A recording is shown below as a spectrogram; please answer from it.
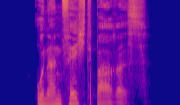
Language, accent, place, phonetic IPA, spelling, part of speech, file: German, Germany, Berlin, [ʊnʔanˈfɛçtˌbaːʁəs], unanfechtbares, adjective, De-unanfechtbares.ogg
- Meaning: strong/mixed nominative/accusative neuter singular of unanfechtbar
